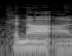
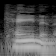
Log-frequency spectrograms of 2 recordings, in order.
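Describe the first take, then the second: First: It is said with a Russian Israeli accent. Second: It is said with a standard English accent.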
